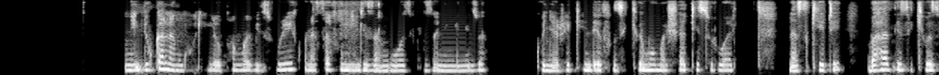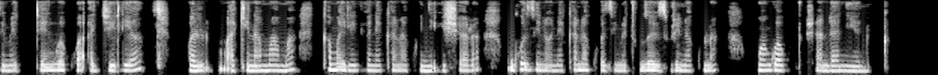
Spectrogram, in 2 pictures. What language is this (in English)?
Swahili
